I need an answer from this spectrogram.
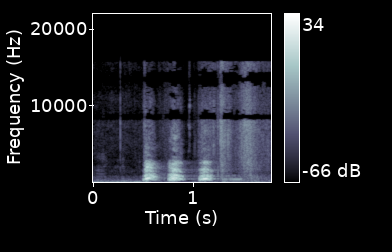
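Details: Dogs at play, a rescued dog named Bella with Meadow, a Mini Australian Shepherd puppy: three sharp, evenly spaced barks in quick succession, each short and mid-pitched, followed by a faint trailing yelp.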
